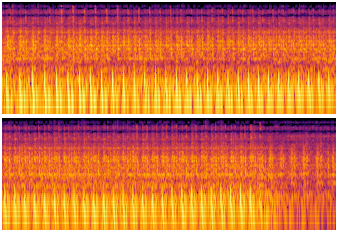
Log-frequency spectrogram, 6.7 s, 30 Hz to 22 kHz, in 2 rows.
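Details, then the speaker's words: Yamaha G2 golf cart, starter brushes rewired after it ran backwards, valve cover off, WD-40 in carburetor, spark present: steady cranking about three compressions a second with no firing; cranks but won't start. "we did pull the spark plug and turn it over and unfortunately I mean it's got spark but we're not able to get a a fire"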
